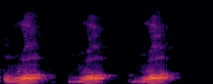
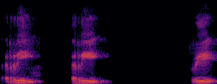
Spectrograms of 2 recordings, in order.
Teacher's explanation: kalau yang rok tebal itu eh lidahnya langsung ditumpukan work work work tebal tetapi ketika kasrah RI di tumpu disentuhkan saja sedikit ujung lidahnya Ri Ri free perbedaannya seperti itu untuk cara membaca huruf ro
